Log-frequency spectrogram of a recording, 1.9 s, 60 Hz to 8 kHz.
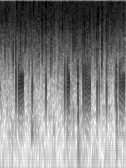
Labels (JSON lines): {"label": "biophony, knock croak", "recorder": "SoundTrap 300"}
